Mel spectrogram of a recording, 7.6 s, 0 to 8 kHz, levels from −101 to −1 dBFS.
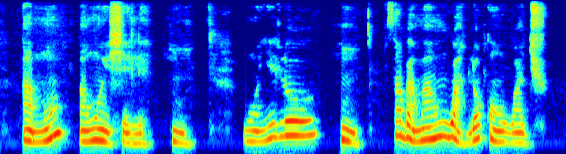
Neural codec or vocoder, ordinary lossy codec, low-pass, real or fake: none; none; none; real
